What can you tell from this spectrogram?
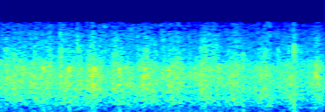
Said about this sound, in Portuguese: Por isso, por isso que Rich DeVos e Jay Van Andel, um grande aplauso para eles que criaram essa grande oportunidade.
